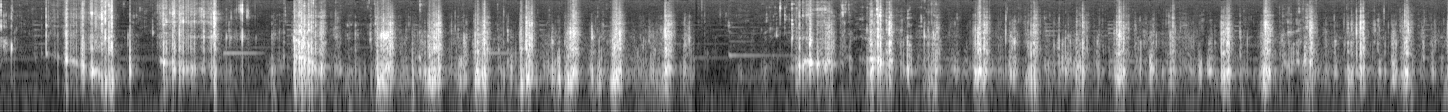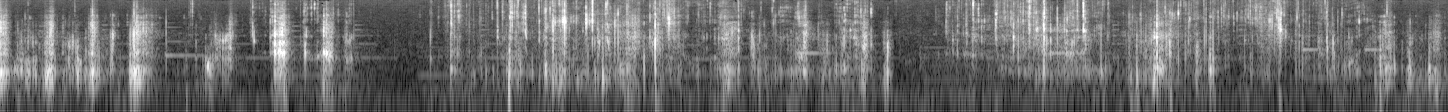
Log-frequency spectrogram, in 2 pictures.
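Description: Close-miked chewing and crunching of food: a dense run of rapid crisp crunches and wet mouth sounds, with a short lull about nine seconds in.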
